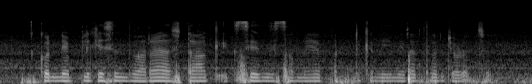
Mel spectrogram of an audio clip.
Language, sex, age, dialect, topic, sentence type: Telugu, female, 18-24, Central/Coastal, banking, statement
